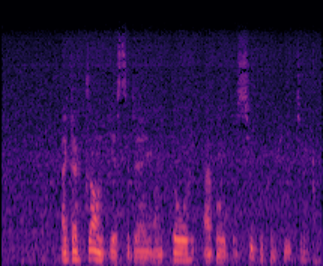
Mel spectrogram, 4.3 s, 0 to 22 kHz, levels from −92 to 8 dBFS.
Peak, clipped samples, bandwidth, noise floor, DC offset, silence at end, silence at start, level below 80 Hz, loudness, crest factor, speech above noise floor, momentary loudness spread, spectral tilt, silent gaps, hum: -14 dBFS; under 0.1%; 14.5 kHz; -54 dBFS; under 0.1%; 0.05 s; 0.05 s; -60 dBFS; -33 LUFS; 18 dB; 21 dB; 23 LU; -6.5 dB/octave; none; none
